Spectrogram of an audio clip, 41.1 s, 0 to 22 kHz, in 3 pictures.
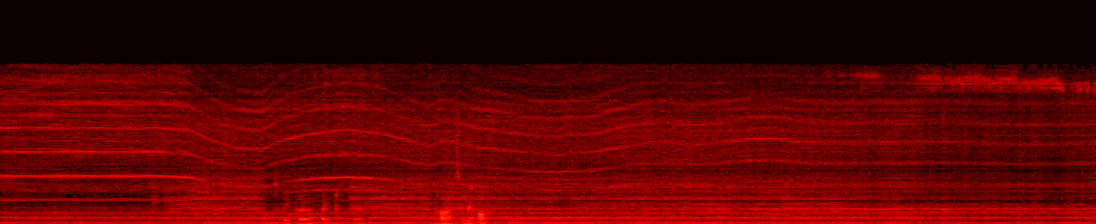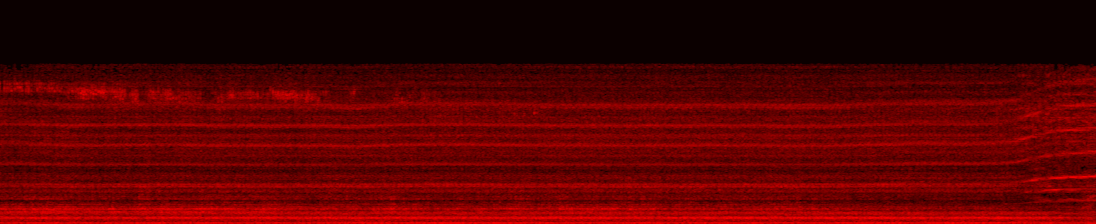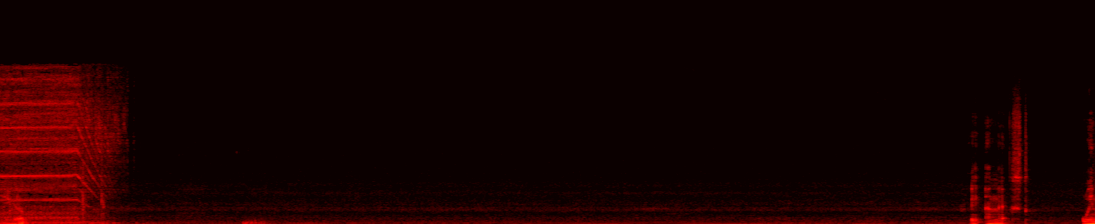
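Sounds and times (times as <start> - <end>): lathe humming with high whine: 0.0 - 29.0.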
